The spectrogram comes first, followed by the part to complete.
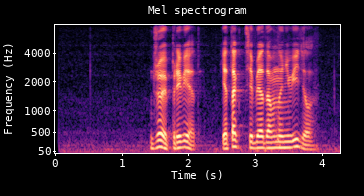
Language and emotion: Russian, positive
